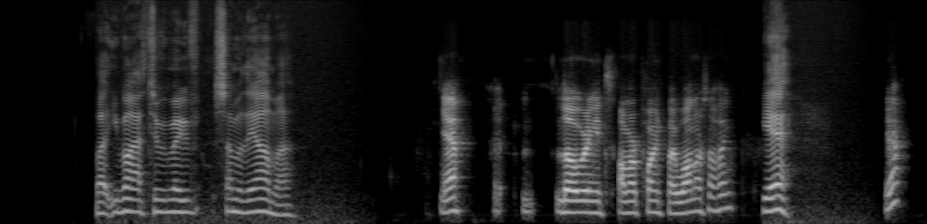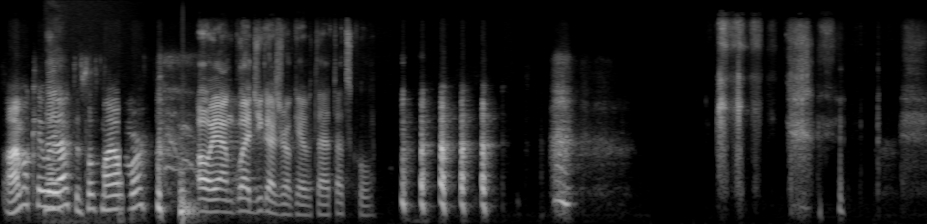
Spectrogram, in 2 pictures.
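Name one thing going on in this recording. Several men talk with animation over an online call.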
